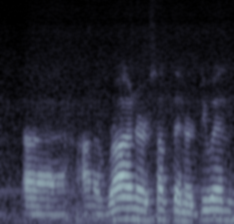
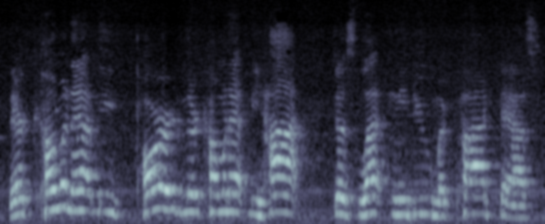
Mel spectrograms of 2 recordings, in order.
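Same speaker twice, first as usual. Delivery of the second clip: a high, put-upon complaint that slows at the end; an exasperated son begging to be left alone; Ray Romano; 8 semitones higher, 3 dB louder than usual. Acted. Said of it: "my Ray Romano impression".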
